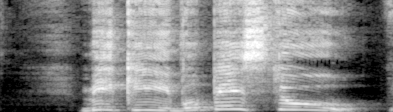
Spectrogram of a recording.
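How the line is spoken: Calling out. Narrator (German): rief Sammy

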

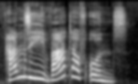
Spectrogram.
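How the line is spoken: Calling after someone. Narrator (German): rief Max ihm hinterher

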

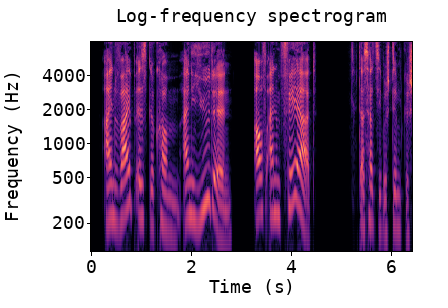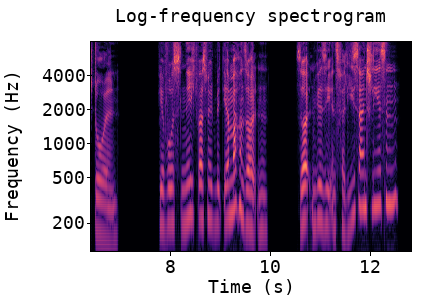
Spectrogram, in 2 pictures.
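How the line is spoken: Calling out. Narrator (German): rief er ihm entgegen

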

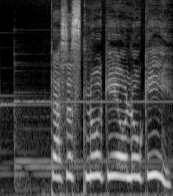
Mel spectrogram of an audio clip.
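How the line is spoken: Called out. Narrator (German): rief sie noch

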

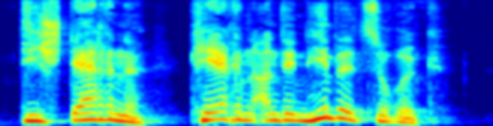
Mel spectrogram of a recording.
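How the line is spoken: Calling out. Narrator (German): rief Lilly

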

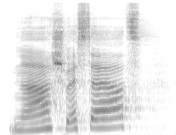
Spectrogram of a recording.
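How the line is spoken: Mumbled while yawning. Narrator (German): nuschelt er gähnend

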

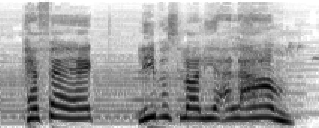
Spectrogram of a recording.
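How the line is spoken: Calling out. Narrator (German): rief Mona

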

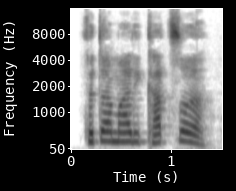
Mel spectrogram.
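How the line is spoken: Call through closed door. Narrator (German): rief Karl-Heinz durch die geschlossene Tür, fordernden Ton

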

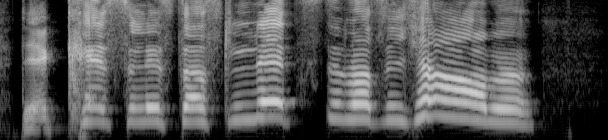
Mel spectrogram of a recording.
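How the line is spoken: Shrieking. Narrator (German): kreischte sie

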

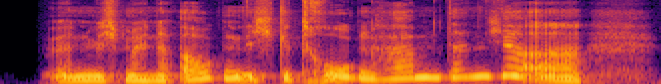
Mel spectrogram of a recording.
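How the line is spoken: Sighing reply. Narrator (German): gab Granny seufzend zurück

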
